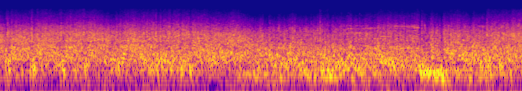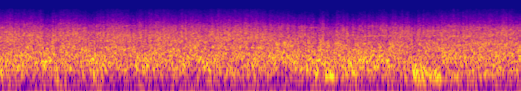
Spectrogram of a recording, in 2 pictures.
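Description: Heavy, continuous small-arms fire from many rifles and machine guns at once, merging into a steady dense crackle with no single shot standing out.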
